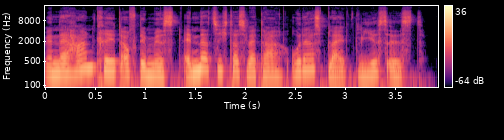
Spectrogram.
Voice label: german folk saying weather change cock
